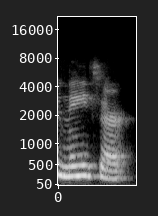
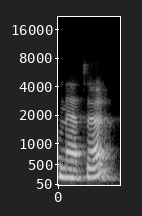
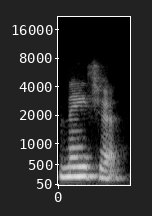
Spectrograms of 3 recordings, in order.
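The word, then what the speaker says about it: nature: আচ্ছা, your first mistake was উচ্চারণটা হবে নেচার, ঠিক আছে, নট নেচার, ইটস নেচার।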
